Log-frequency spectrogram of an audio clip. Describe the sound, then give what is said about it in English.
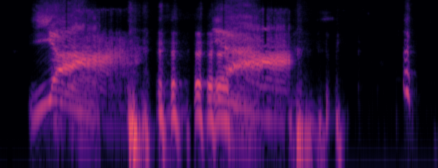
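A voice imitates a friend vomiting with a hangover: a long strained retching groan that slides in pitch, choppy gagging bursts, a second drawn-out heave, then a short final gasp after a pause. “He just starts fucking vomiting.”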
